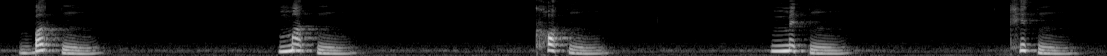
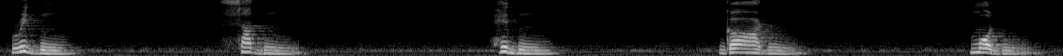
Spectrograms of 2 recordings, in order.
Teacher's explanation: Тн. Звук проходит через нос, и у вас внутри происходит тоже взрыв. Но теперь не во рту, а в носу.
